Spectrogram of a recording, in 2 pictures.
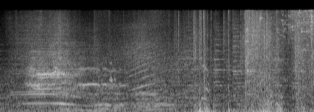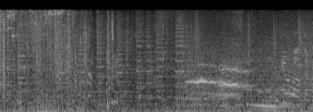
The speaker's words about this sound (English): But before then, here's a car chase.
